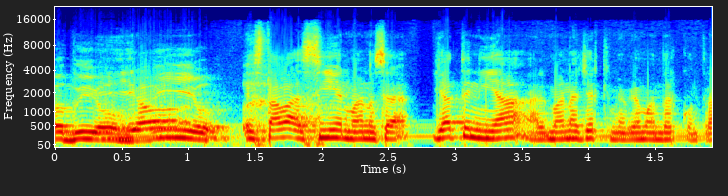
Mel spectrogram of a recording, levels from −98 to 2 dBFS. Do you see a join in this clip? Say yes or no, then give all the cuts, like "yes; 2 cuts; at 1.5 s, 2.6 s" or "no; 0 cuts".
no; 0 cuts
